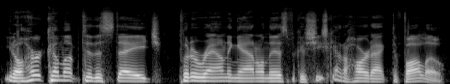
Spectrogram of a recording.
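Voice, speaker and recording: A man's voice: on the high side, fairly even intonation, brisk, darkish tone, clear, resonant tone, no echo, clean studio sound. A man co-hosting a live contest stream, giving casual, conversational event commentary.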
